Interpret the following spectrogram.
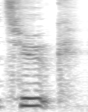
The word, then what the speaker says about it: toque: on earth do you call a bobble hat a toque? Really? It rhymes with fluke.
